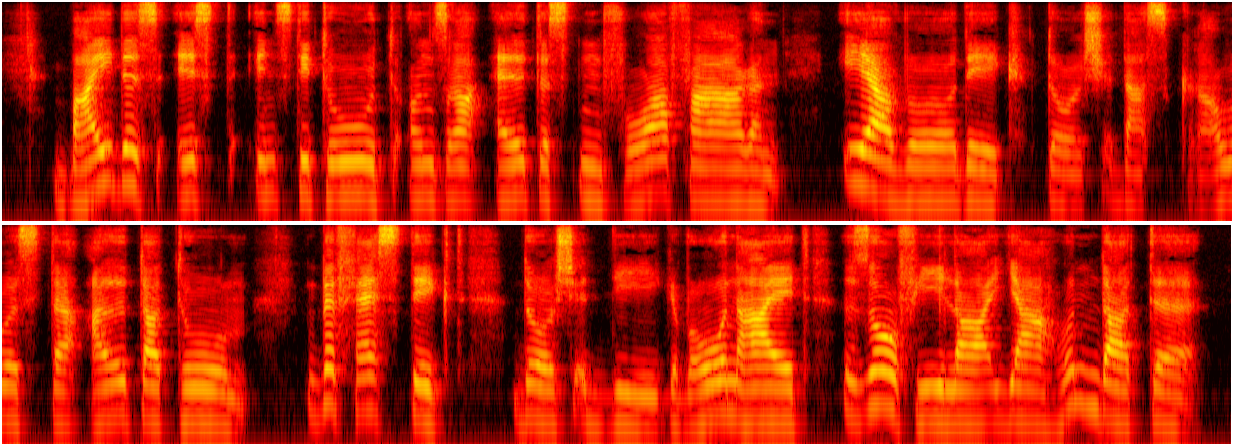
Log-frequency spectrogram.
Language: German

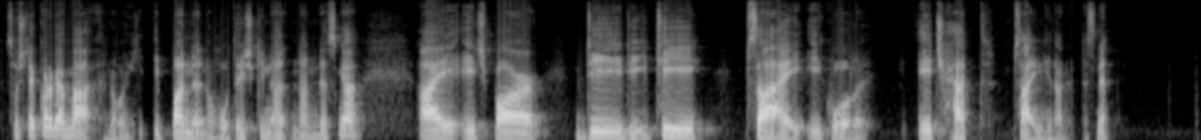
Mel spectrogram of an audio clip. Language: Japanese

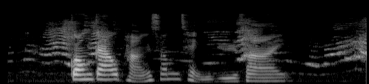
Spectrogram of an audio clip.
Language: Cantonese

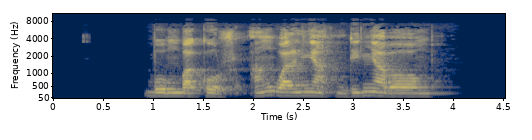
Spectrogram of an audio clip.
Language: Basaa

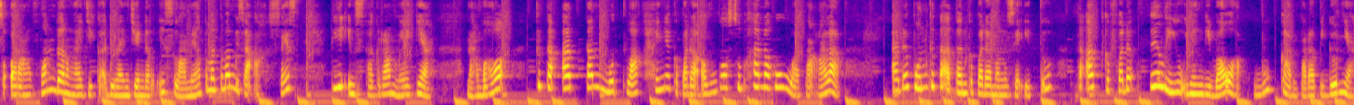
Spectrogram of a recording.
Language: Indonesian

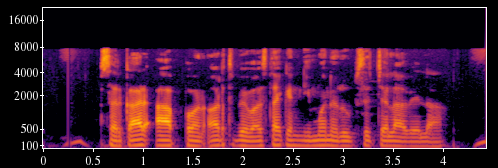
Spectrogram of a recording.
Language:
Bhojpuri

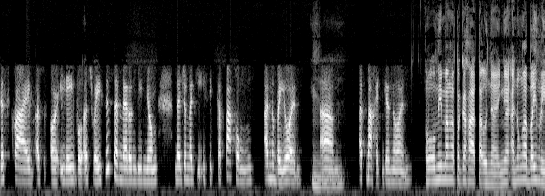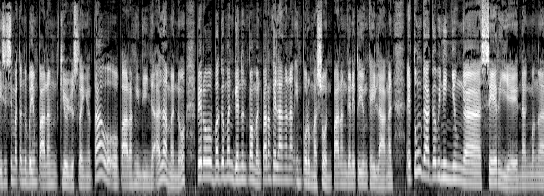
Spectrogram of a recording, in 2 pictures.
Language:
Filipino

